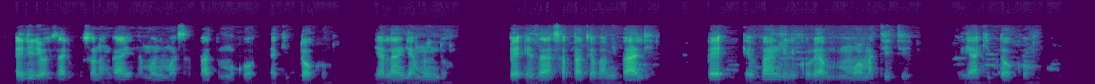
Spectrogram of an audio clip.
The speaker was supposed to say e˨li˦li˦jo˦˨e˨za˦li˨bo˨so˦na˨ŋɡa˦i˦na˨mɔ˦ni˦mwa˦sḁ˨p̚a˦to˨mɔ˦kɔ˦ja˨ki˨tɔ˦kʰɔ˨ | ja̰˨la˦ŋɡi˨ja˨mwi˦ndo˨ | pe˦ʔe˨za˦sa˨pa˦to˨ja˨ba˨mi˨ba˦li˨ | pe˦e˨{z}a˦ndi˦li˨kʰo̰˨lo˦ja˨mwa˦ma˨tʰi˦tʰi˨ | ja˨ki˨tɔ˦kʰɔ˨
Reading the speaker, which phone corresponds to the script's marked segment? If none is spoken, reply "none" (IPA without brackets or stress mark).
v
